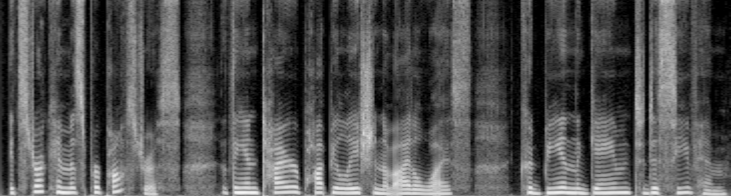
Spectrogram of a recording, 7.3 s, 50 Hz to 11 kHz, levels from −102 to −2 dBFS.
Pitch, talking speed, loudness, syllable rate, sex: 245 Hz, 155 wpm, -16 LUFS, 5.0 syllables/s, female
